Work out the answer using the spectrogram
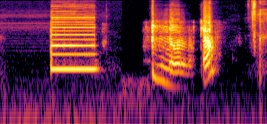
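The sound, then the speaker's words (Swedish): A phone call being placed: a single steady electronic tone lasting about half a second, then voices talking. “Men vi börjar med att ringa upp Matta.”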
